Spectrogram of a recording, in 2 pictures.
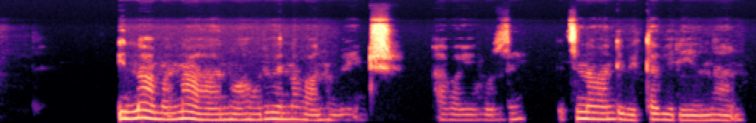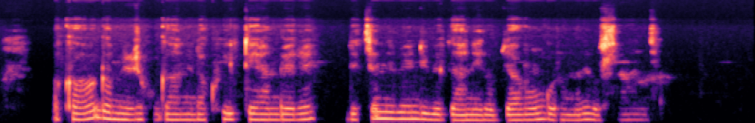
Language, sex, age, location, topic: Kinyarwanda, female, 25-35, Huye, government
